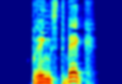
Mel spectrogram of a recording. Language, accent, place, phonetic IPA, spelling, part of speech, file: German, Germany, Berlin, [ˌbʁɪŋst ˈvɛk], bringst weg, verb, De-bringst weg.ogg
- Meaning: second-person singular present of wegbringen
